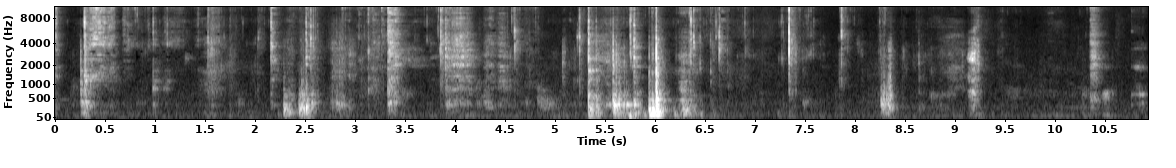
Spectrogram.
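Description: Close-up eating sounds: chewing mouthfuls of noodles, with many short wet smacks and clicks.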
